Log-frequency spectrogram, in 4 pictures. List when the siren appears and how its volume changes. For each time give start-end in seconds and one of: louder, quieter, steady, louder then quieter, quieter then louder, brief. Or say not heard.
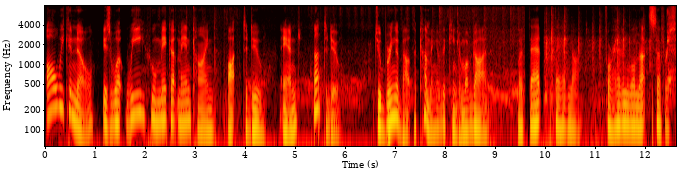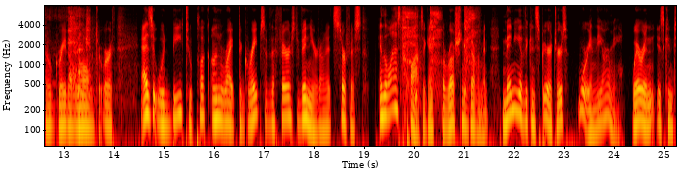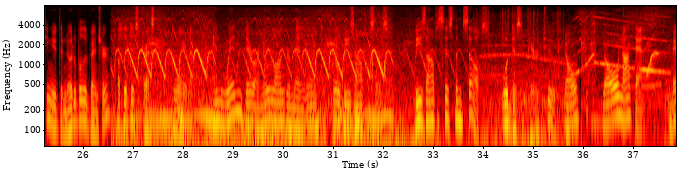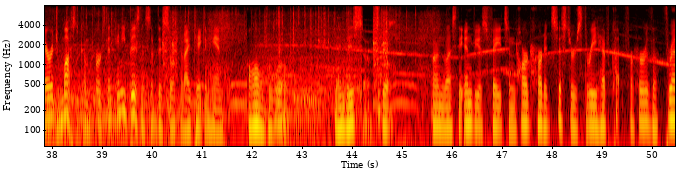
26.5-50.4 quieter.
